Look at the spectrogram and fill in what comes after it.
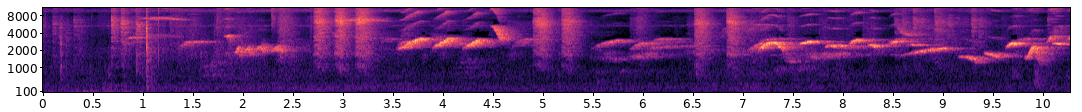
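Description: White-rumped shamas (murai batu) chirping in quick runs of short repeated notes, with a few sharp knocks and clicks mixed in.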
